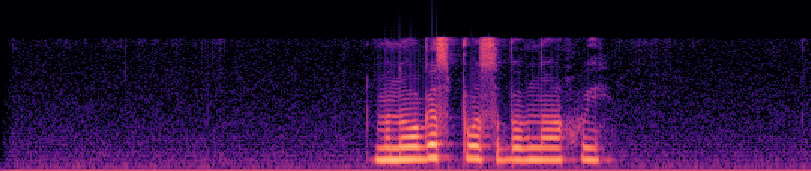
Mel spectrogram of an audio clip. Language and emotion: Russian, neutral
